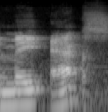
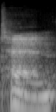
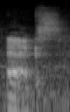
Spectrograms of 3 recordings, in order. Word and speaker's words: Mate X: made way better the mate X yeah not 10. it's actually pronounced X I look that up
